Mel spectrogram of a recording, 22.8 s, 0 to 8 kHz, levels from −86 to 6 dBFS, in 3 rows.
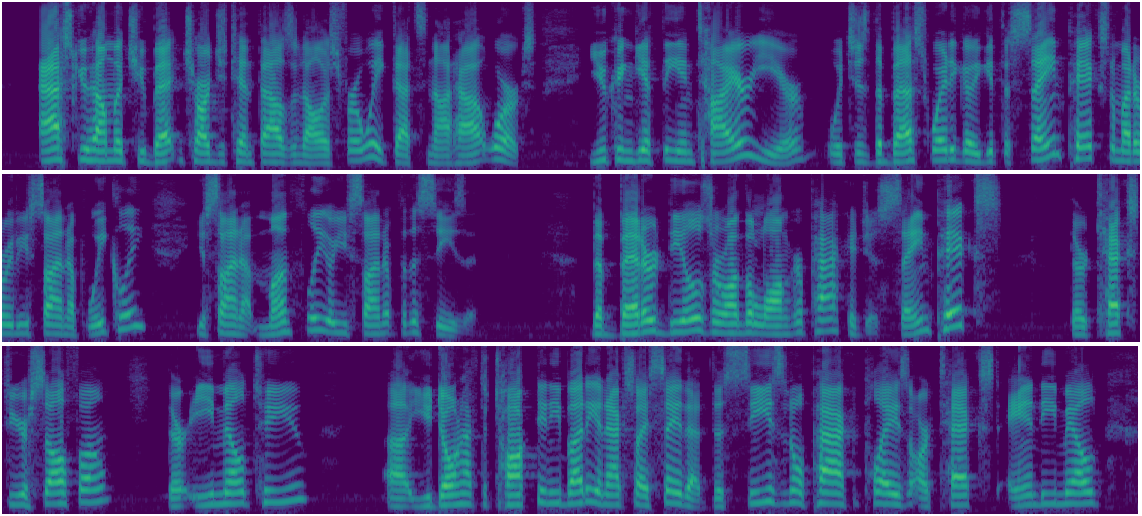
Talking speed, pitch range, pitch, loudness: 250 wpm, 155-195 Hz, 175 Hz, -28 LUFS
